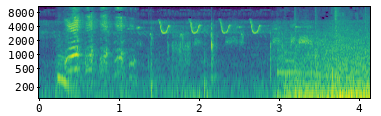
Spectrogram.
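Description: A short laugh, then four quick, evenly spaced chirps. About three seconds in, background music with heavy bass starts.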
